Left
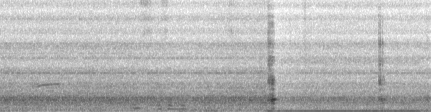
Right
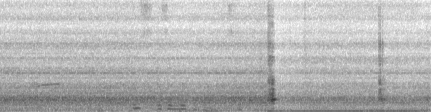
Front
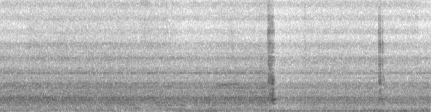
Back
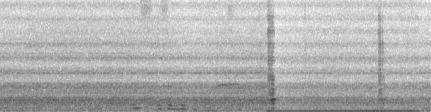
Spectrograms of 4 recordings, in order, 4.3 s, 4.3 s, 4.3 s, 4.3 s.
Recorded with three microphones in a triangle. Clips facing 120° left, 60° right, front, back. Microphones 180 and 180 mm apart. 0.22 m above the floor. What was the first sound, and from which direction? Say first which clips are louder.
A woman speaking: right 2 dB, back 7 dB; 135° right.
